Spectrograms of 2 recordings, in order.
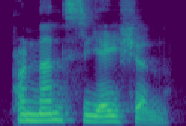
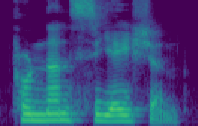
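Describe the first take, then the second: Both takes have the same delivery.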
